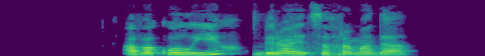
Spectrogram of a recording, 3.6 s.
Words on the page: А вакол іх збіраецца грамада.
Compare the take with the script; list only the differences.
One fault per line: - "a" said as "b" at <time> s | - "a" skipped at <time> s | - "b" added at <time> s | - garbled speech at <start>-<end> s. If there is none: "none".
none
